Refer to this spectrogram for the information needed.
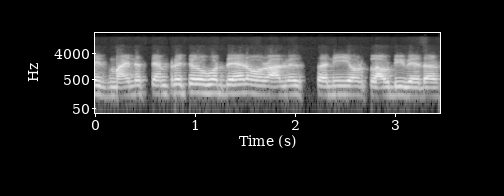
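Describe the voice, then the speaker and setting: A man with an Indian accent talks at a fairly quick pace in a fairly high pitch. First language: Hindi. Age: 20s. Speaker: student. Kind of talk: casual chat. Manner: halting.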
